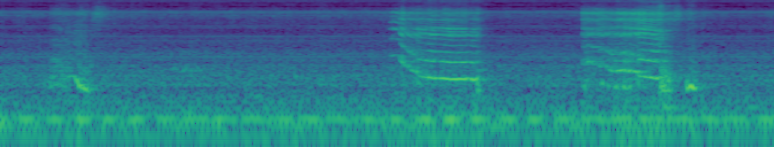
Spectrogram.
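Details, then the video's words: French Bulldog in his cage throwing a tantrum: a faint short yelp, then two strong whines about a second apart, each sliding downward with many harmonics, steady low hum throughout. "FRENCH BULLDOG THROWS TANTRUM IN HIS CAGE!!"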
